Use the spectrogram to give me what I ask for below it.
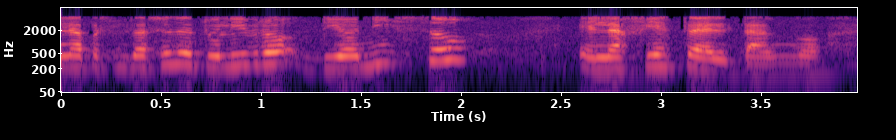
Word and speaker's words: Dioniso: V explicaste nuestro día que era dioniso y no Dionisio Eso es dioniso porque se acomoda mejor a la pronunciación griega es un nombre griego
